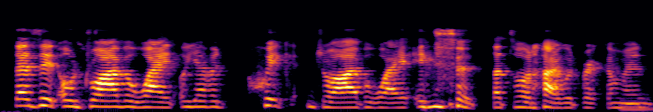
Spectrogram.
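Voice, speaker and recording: A woman with an Australian accent, medium pitch, fairly even intonation and big swings in loudness. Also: moderate pace. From Australia, Melbourne (Springvale). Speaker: comedian and actor. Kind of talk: casual chat.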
